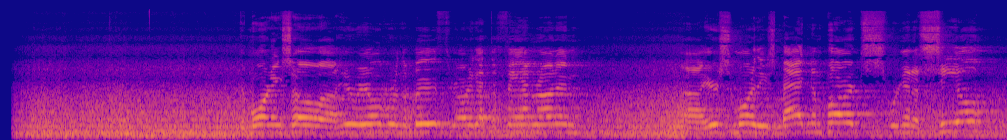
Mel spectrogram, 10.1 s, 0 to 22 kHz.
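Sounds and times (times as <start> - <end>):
ventilation fan running: 0.1 - 10.0.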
